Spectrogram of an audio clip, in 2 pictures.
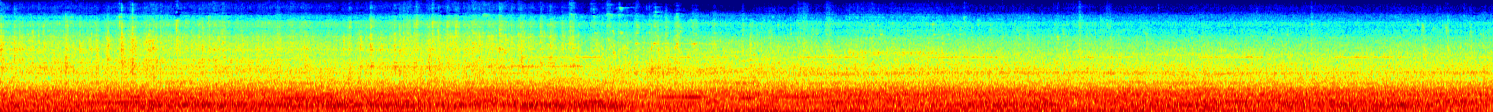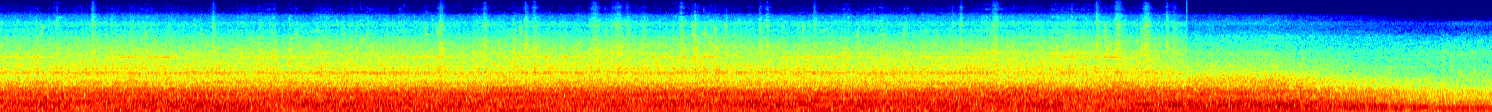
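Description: A drag harrow scrapes and rattles over a dirt track.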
